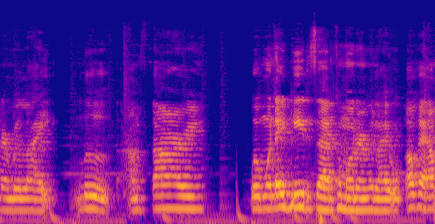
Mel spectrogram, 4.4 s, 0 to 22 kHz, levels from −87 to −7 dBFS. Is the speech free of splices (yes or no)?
yes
